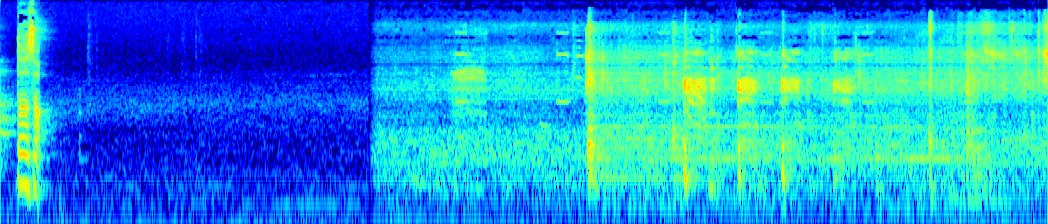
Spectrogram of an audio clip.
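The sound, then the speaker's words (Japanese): A male patient in a hospital room in the morning gives a short, sharp cough, then after a pause an electric motor starts humming steadily as he raises his hospital bed, with scattered clicks and coughs over the whir. “彼が咳き込みながらベッドを起こしているところに主治医の先生が入ってきます。”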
